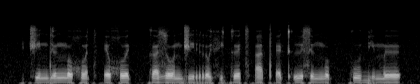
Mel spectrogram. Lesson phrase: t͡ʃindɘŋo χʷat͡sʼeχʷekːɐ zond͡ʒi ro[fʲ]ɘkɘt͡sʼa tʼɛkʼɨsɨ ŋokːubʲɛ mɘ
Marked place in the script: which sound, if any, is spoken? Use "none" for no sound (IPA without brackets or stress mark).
fʲ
